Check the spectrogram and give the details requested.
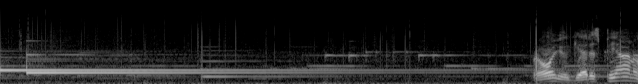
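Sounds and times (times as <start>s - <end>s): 
doorbell chiming: 0.0s - 2.6s
speech: 5.5s - 6.3s.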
